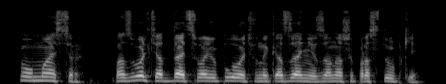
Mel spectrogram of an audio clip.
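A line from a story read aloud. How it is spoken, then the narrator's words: Pleading. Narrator (Russian): взмолился первый доставщик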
